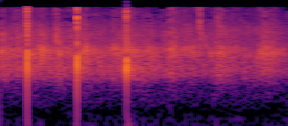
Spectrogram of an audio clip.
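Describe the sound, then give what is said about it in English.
Applause from an audience in a room, with three sharp, distinct claps standing out over a steady wash of clapping noise. “Let's give him a big hand for doing that and for sharing with us today.”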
